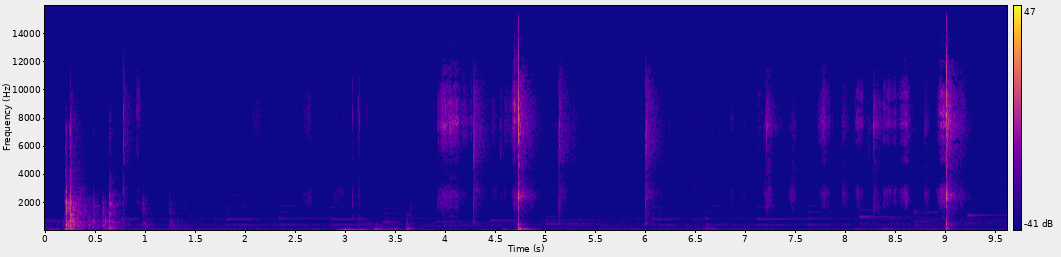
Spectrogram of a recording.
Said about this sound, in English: So just poke your scissors in and kind of pull up and just snip away until you've got all of those loops opened up.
